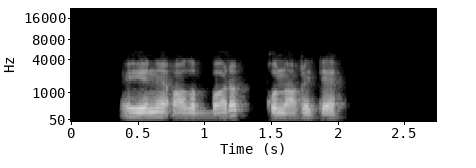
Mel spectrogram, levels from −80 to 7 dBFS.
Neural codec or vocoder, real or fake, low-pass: none; real; 5.4 kHz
